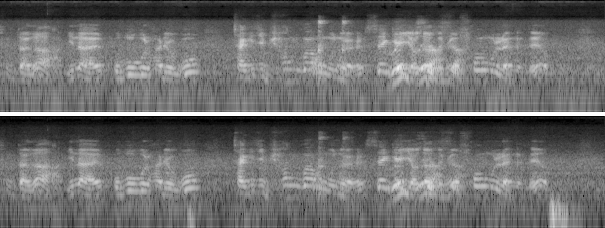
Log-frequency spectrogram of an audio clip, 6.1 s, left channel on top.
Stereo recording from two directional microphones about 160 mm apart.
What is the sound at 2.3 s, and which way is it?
A man's voice, 15° left (ahead or behind).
